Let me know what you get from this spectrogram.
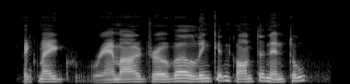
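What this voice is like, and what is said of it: Put-on Minnesota Scandinavian accent. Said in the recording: “Minnesota ... Scandinavian ancestors. So they tend to talk like this, and they talk in a kind of a rhythm.”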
